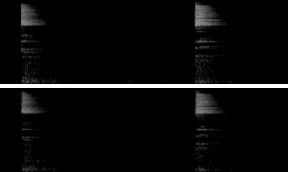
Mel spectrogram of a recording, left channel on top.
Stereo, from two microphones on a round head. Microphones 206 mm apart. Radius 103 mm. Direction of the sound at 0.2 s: 40° left (ahead or behind).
